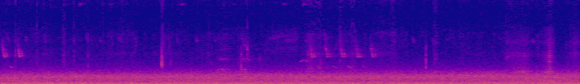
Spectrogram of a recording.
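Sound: birds chirping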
